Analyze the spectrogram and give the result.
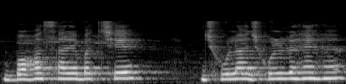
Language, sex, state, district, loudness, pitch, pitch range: Hindi, female, Bihar, Patna, -14 LUFS, 260 Hz, 255-275 Hz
